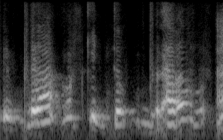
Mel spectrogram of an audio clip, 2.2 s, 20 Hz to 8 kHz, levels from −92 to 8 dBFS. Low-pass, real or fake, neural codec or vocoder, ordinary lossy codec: none; fake; codec, 16 kHz, 2 kbps, FreqCodec, smaller model; none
